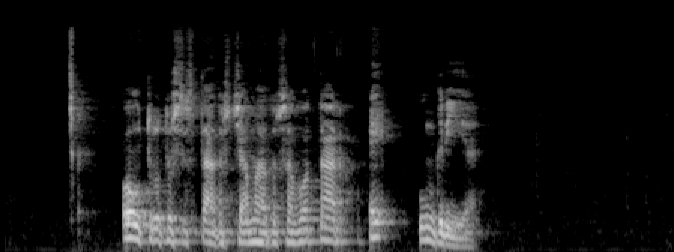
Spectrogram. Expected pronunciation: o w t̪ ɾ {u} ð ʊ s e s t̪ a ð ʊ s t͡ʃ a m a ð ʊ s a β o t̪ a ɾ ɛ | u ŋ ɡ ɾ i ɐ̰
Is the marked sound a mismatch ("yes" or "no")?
yes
